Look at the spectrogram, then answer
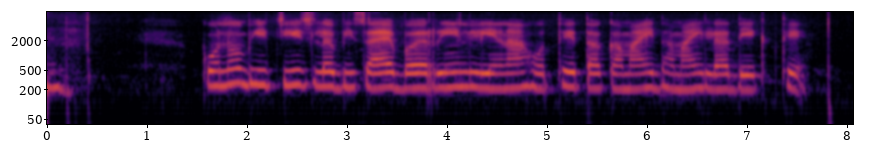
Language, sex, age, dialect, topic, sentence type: Chhattisgarhi, female, 51-55, Northern/Bhandar, banking, statement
